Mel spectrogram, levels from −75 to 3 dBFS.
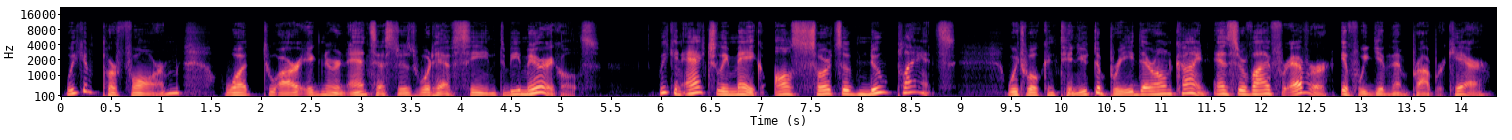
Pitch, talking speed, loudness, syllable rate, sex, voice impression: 135 Hz, 165 wpm, -18 LUFS, 4.5 syllables/s, male, very masculine, middle-aged, very thick, very tensed, powerful, bright, very soft, clear, fluent, slightly raspy, very cool, intellectual, refreshing, sincere, very calm, very friendly, very reassuring, very unique, very elegant, wild, very sweet, very lively, kind, slightly intense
